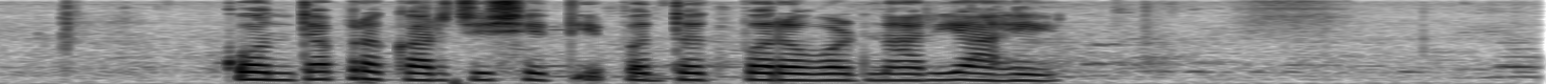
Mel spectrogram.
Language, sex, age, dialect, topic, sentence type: Marathi, female, 18-24, Standard Marathi, agriculture, question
